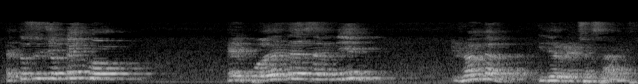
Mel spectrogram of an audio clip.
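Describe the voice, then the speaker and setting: A man delivers a lively, joking sermon in a high voice. He is picked up from afar in a very echoey church hall. The sound is dull, with a faint hiss underneath. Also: slow, distant mic. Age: 60s. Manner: humorous, animated, jokes with congregation. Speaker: preacher.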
